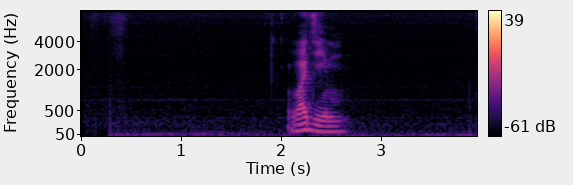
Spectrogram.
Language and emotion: Russian, neutral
